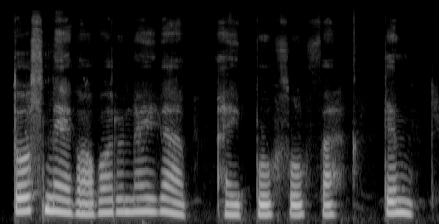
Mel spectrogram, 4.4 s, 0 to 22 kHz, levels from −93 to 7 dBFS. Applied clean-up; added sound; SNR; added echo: neural mask model DeepFilterNet 3.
